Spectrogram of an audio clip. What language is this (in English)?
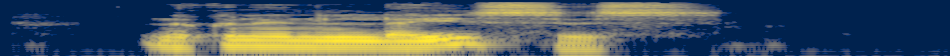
Kabyle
